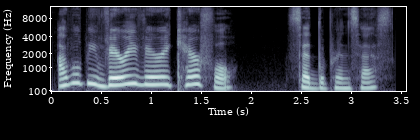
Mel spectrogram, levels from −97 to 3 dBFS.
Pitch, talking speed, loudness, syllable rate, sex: 240 Hz, 150 wpm, -18 LUFS, 5.0 syllables/s, female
